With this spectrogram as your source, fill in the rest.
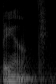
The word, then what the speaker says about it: Banff: Directors, I'm just here on behalf of Banff Homes, and that's how you say it, David, Banff.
